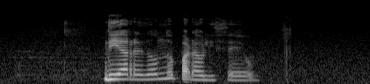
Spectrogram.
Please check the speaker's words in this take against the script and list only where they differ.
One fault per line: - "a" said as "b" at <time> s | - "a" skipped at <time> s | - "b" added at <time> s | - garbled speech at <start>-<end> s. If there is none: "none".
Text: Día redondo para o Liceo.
none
